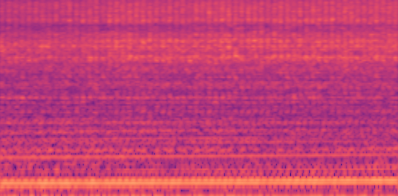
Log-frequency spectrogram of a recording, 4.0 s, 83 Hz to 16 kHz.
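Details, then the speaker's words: 1950 Ford F1 with flathead V8 8BA: a loud, rough idle with a harsh raspy exhaust chuff from a leaking manifold gasket. Missing header bolts were later found to be the main noise source. This is before the gasket replacement. "today we are going to be replacing the uh manifold gasket that was leaking in the previous video uh we just did a short where it's it's incredibly loud"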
